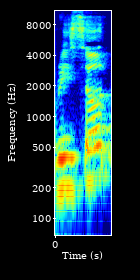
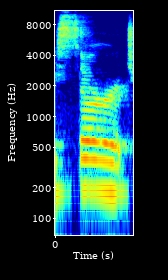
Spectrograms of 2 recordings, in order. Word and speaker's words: research: Không đọc từ này là research, đọc là research bởi vì nó có chữ r đúng không ạ? Cong lưỡi lên cho cô nào.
